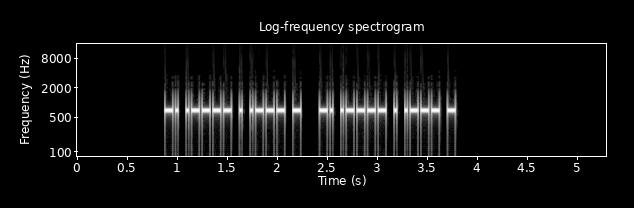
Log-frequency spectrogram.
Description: Morse code, heard as a keyed tone, about 44 wpm, 700 Hz. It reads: N1EJT N1EJT
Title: USA Call Signs Repeated 2x 45wpm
